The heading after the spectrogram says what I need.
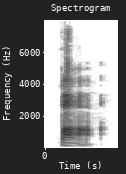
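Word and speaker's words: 爸: This character means father, and it's pronounced in Mandarin as ba.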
